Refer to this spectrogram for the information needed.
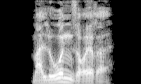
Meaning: malonic acid
- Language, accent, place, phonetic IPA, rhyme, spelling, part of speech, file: German, Germany, Berlin, [maˈloːnˌzɔɪ̯ʁə], -oːnzɔɪ̯ʁə, Malonsäure, noun, De-Malonsäure.ogg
